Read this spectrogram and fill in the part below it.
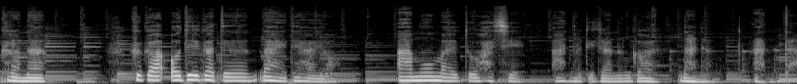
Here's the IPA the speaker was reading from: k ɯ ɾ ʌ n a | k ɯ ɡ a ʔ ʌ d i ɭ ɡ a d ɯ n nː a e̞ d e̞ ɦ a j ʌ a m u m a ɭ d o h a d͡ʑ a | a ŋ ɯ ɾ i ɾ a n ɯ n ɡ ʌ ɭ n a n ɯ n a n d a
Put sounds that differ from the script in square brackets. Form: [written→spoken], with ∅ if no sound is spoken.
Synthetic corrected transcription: k ɯ ɾ ʌ n a | k ɯ ɡ a ʔ ʌ d i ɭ ɡ a d ɯ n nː a e̞ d e̞ ɦ a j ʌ a m u m a ɭ d o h a d͡ʑ [a→i] | a [ŋ→n] ɯ ɾ i ɾ a n ɯ n ɡ ʌ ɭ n a n ɯ n a n d a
